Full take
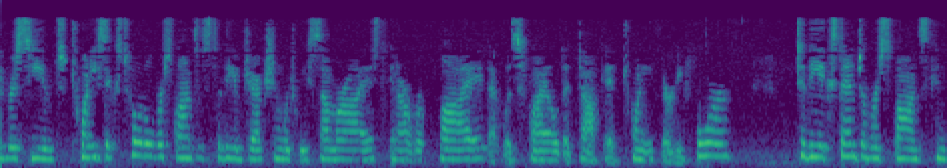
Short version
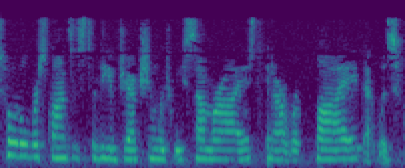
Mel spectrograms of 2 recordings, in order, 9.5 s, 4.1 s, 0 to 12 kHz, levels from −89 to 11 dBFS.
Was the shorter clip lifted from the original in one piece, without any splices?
yes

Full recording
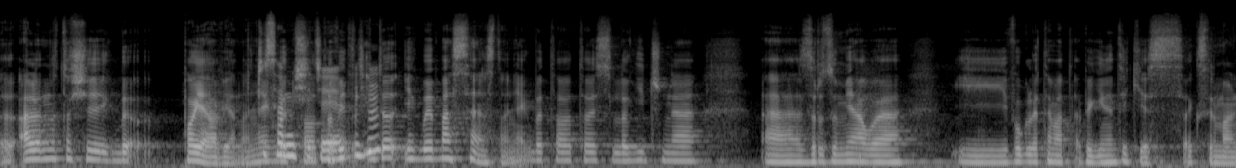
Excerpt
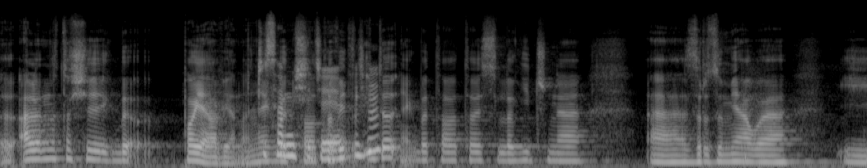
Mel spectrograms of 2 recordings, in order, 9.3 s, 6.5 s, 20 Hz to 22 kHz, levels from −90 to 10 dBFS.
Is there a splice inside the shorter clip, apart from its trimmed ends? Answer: yes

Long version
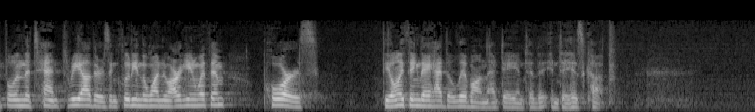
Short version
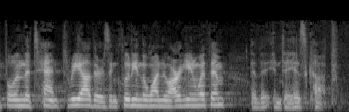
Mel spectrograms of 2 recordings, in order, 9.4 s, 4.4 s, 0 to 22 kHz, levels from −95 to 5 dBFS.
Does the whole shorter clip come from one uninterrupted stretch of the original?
no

